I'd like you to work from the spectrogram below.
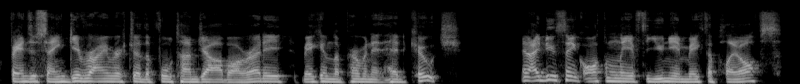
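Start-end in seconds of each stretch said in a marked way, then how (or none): none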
